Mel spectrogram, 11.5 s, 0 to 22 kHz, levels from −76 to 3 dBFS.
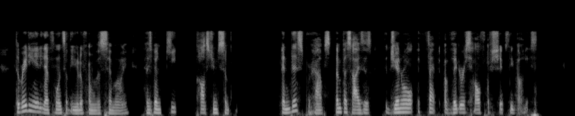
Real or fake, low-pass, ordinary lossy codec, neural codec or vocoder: fake; 7.2 kHz; MP3, 64 kbps; codec, 16 kHz, 2 kbps, FreqCodec, larger model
